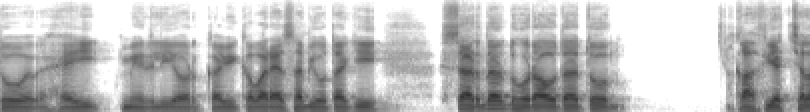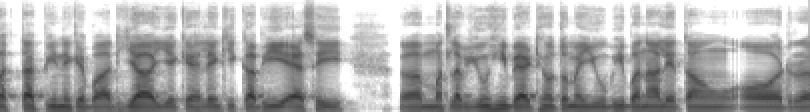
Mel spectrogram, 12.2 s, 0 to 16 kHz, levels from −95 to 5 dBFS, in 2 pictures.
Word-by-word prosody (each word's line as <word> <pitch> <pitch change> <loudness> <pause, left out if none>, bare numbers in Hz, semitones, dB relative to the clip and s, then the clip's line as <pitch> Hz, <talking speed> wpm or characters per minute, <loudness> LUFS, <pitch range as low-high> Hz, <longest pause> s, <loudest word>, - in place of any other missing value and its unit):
तो 105 -2 -1 0.2
है 90 +1 -3
ही 100 +3 -3 0.2
मेरे 95 -1 -4
लिए 95 +1 -4
और 95 -1 -4
कभी-कभार 100 +2 0
ऐसा 95 +2 +1
भी 100 - -5
होता 100 +1 -1
है 100 - -1
कि 105 0 -3 0.6
सर-दर्द 125 +2 +3
हो 115 -1 +1
रहा 115 - +5
होता 110 +1 +3
तो 115 -2 +1 1.0
काफ़ी 105 +3 +2
अच्छा 110 +2 0
लगता 110 +1 +2
है 110 - +4
पीने 105 -1 +1
के 105 0 -1
बाद। 100 -1 +2
या 110 -2 +7
ये 105 +1 -1
कह 105 -2 +1
लें 110 +2 -1
कि 110 +1 -7
कभी 110 +1 +2
ऐसे 105 +3 +2
ही 105 -2 -2 0.4
अ, 100 0 +1
मतलब 105 +2 -1
यूँ 110 +3 0
ही 120 +2 +1
बैठे 110 -1 +3
हों 110 - +1
तो 115 - -2
मैं 110 -1 0
यूँ 105 0 -2
भी 115 +2 -1
बना 105 -1 +1
लेता 105 0 -1
हूँ 100 0 -3
और 100 -1 0
105 Hz, 225 wpm, -24 LUFS, 100-110 Hz, 1.0 s, या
